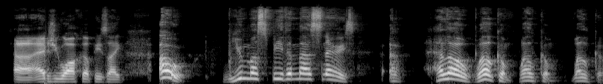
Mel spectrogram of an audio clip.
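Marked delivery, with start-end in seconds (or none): 1.5-6.0 put-on very high, swooping, chatty, friendly old man voice. Narrating a scene, voicing an old man welcoming the mercenaries, friendly old man voice. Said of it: "he is an older human".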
